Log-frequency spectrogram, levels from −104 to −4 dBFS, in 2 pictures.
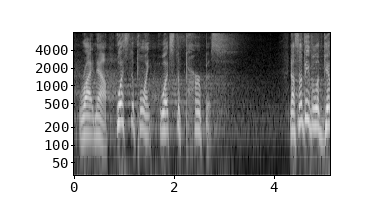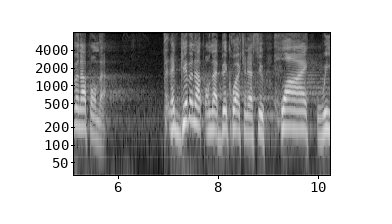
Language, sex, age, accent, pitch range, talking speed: English, male, 50-69, American, 155-190 Hz, 160 wpm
